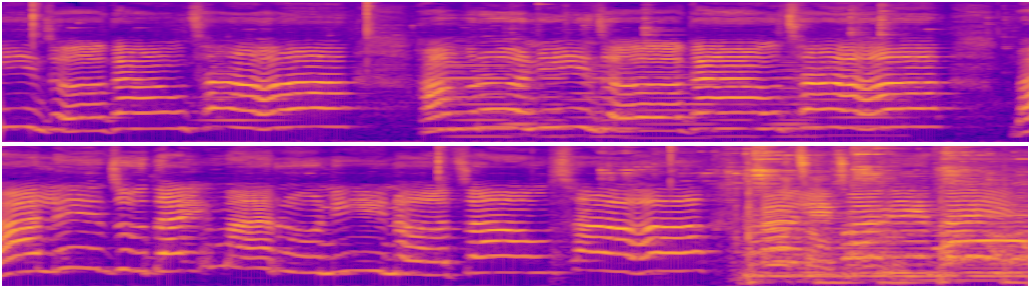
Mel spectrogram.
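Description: A woman singing a Nepali folk (dohori) melody in phrases with short pauses, with only light backing. A little before the end the band comes in with harmonium, bamboo flute and madal drum.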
